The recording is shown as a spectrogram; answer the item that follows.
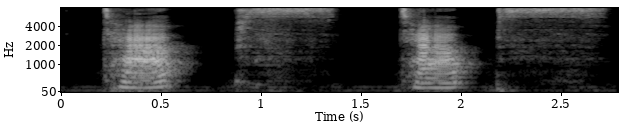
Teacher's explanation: that s is making the S sound because PP is unvoiced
